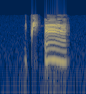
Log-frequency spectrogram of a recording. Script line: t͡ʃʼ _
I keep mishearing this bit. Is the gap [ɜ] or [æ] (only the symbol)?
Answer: æ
